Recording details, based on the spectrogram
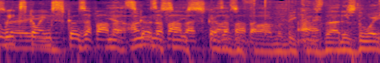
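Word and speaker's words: Scozzafava: Skozafava. Not Skoza? No, and you can be one of the downstaters who says it correctly. Yeah. That O is pronounced as an A. Skozafava.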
